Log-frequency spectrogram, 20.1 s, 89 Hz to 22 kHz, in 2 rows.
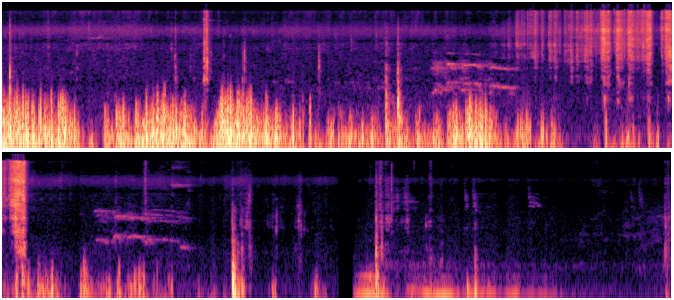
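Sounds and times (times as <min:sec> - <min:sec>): rooster crowing: 0:06.4 - 0:07.8, 0:11.4 - 0:12.9.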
